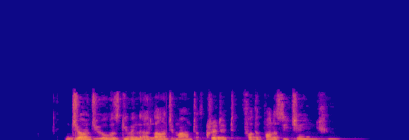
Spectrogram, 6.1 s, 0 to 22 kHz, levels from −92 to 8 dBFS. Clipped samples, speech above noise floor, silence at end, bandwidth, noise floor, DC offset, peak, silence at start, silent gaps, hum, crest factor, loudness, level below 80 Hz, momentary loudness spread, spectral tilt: under 0.1%; over 61 dB; 1.05 s; 8.2 kHz; under -90 dBFS; under 0.1%; -10 dBFS; 1 s; none; none; 20 dB; -30 LUFS; -68 dBFS; 16 LU; -5.5 dB/octave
